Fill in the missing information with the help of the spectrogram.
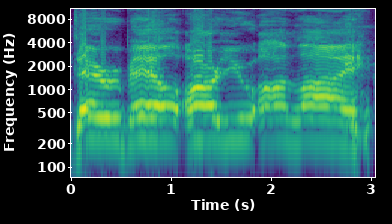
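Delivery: high, very loud, stretched-out call; booming mock announcement, words dragged out; mock loudspeaker page. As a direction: page a player across the whole server. Pretend loudspeaker call to a player.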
